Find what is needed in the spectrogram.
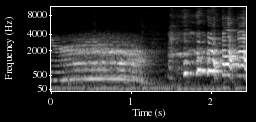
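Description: One long, drawn-out bellowing call that holds steady and then falls slightly, lasting about a second and a half. Laughter breaks in near the end.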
